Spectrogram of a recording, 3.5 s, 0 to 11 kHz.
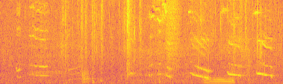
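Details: Thin, falling whimpers from 38-day-old Tibetan Terrier puppies, several drawn-out whines sliding downward in pitch, one after another, over light rustling in a small room.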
